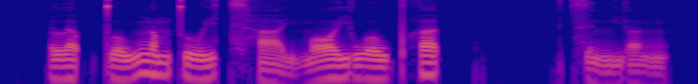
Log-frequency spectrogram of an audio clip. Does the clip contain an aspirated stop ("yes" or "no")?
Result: yes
